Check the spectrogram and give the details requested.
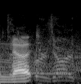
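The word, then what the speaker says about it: Nuut: when he was born, decided to name and spell it N-U-U-T, so it almost looks like Newt, so nut.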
